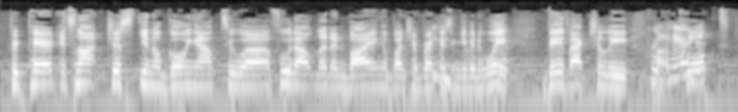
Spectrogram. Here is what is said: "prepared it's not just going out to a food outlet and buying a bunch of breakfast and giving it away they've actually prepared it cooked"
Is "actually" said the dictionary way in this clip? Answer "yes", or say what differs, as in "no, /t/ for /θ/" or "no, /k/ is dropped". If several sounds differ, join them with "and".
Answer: no, /l/ is dropped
